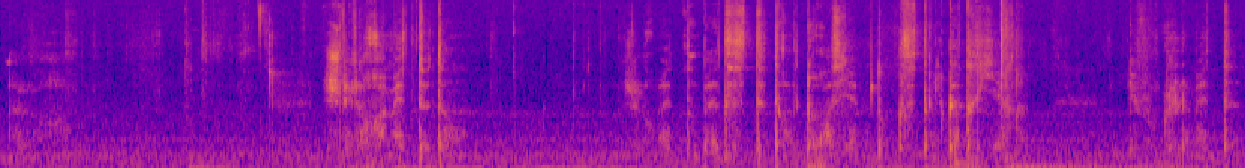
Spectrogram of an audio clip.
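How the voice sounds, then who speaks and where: Muttering to themselves at a moderate pace, broken by long pauses, an ASMR video creator works with their hands and whispers breathily, with no voicing. Informal slang phrases repeat, captured up close by a studio condenser or handheld recorder.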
